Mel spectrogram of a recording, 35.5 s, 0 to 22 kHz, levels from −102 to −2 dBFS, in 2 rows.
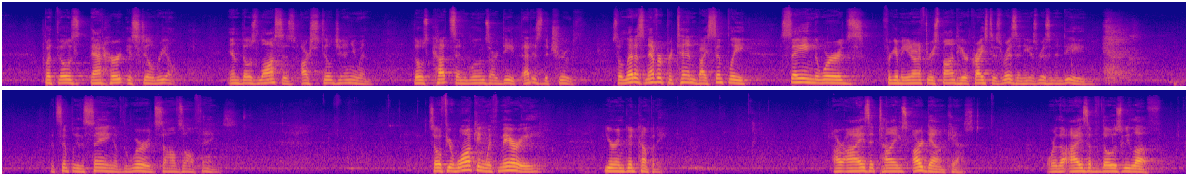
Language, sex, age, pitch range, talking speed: English, male, 40-59, 135-160 Hz, 135 wpm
